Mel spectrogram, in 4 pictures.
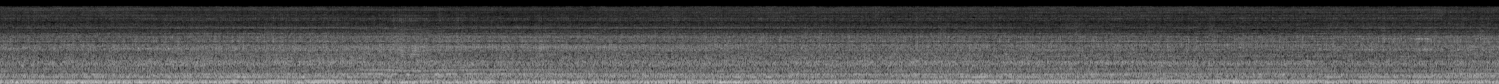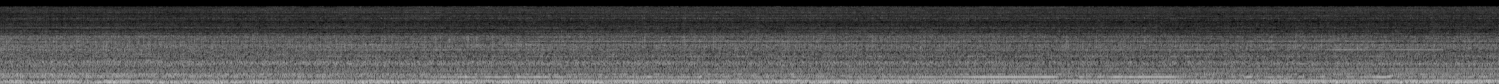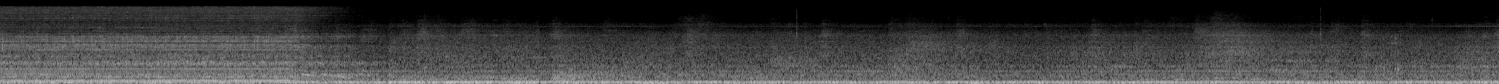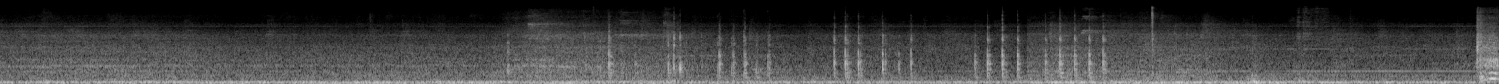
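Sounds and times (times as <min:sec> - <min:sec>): car engine running steadily: 0:00.0 - 0:39.7.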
